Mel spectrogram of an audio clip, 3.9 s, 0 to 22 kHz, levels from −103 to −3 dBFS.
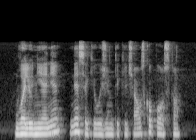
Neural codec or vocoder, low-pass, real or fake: none; 7.2 kHz; real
